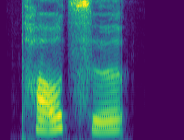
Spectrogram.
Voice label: "陶瓷", Chinese

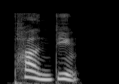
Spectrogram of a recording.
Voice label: "判定", Chinese

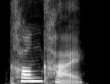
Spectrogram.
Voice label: "慷慨", Chinese

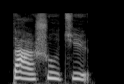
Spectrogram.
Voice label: "大数据", Chinese

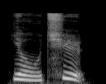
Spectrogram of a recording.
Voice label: "有趣", Chinese; yǒu qù; interesting; fascinating

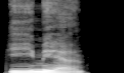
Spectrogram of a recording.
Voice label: "以免", Chinese

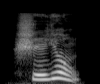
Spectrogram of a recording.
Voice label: "实用", Chinese

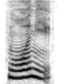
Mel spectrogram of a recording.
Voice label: "模拟", Chinese

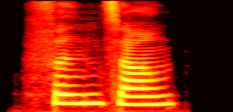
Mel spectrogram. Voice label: "分赃", Chinese

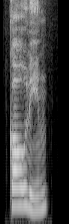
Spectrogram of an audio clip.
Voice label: "高龄", Chinese

